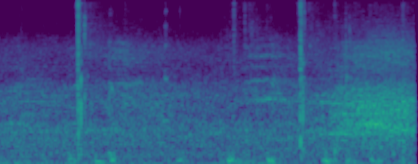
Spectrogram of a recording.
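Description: Badminton rackets striking the shuttlecock during a rally: two sharp hits about two seconds apart, over steady arena crowd noise that swells near the end.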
